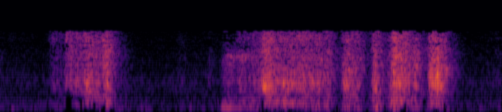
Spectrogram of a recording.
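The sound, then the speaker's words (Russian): Adhesive tape is pulled off during a sound-guessing game: a short ragged rip comes first, then a longer, rougher tearing stretch that surges several times before stopping. “Это пластырь, ну не пластырь, а липкая лента.”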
